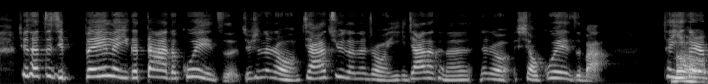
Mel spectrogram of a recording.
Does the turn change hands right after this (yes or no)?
yes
